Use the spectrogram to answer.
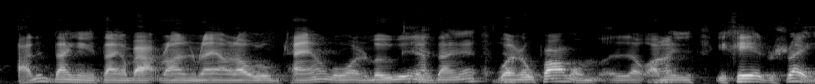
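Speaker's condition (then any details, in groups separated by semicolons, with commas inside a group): Parkinson's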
